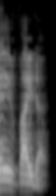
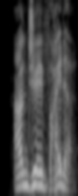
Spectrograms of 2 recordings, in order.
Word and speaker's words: Andrzej Wajda: And then Wajda is W-A-J-D-A? – That's correct. That is correct. – And it's pronounced Andrzej Wajda? Is that how you pronounce it? – Andrzej Wajda. – Andrzej Wajda. There we go.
